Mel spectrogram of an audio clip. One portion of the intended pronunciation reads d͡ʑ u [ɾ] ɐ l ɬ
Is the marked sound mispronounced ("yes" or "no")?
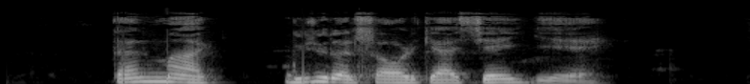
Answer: no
